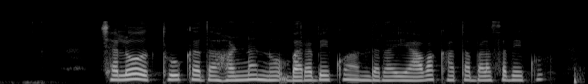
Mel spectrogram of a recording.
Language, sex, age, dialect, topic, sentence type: Kannada, female, 18-24, Northeastern, agriculture, question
